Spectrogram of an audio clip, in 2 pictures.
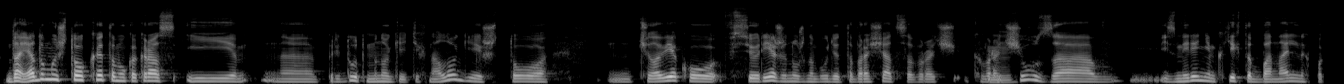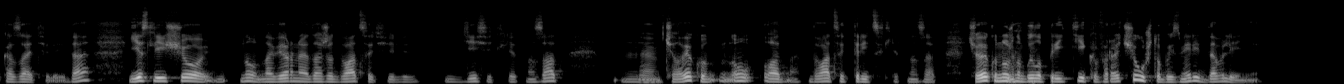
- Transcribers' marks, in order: tapping
- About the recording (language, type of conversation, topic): Russian, podcast, Какие изменения принесут технологии в сфере здоровья и медицины?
